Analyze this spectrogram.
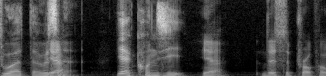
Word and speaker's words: congee: Congee. Yes, it's a How do you pronounce? Cantonese word though, isn't it? Yeah, konji.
